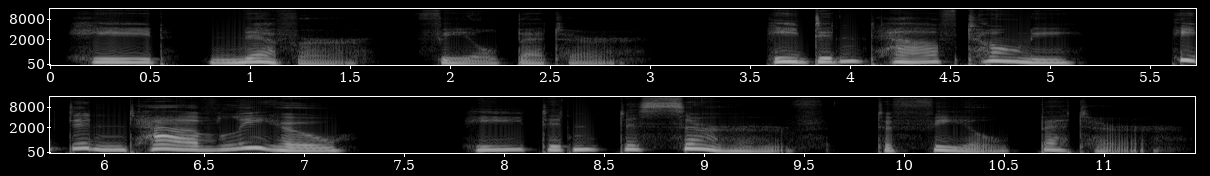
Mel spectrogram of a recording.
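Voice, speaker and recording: A woman reading scripted fiction aloud as a narrator, with an expressive, dramatic delivery. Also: mid-range voice, drawn-out words, no echo, clean studio sound.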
